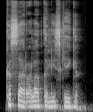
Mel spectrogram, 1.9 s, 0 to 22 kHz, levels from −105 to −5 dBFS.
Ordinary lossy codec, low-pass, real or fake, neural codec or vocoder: none; none; fake; vocoder, 44.1 kHz, 128 mel bands every 512 samples, BigVGAN v2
